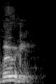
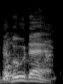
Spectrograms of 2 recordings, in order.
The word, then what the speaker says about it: boudin: It's called booty. Dude, it's not. It's boudin. Boudin. Say it right.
